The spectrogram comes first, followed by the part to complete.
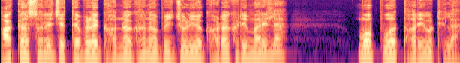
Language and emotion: Odia, fearful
